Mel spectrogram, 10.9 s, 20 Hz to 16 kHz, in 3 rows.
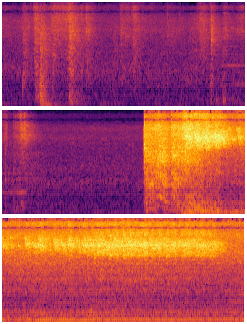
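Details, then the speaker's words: Toyota 2.4L after EGR valve replacement and catalytic converter removal: engine cranks and catches into a steady, even idle with light hiss; runs smoothly and much quieter than before. "That sounds nice. >> It honestly sounds pretty nice. All right. I mean, yeah, it's way quieter than it was."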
